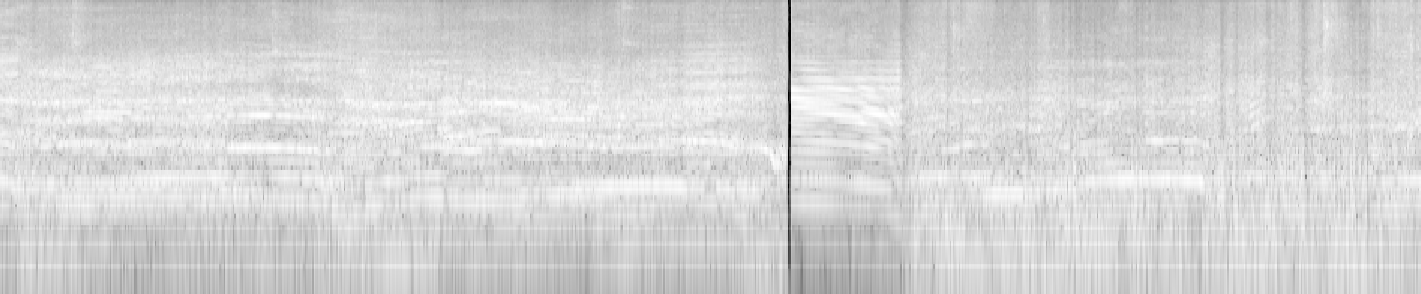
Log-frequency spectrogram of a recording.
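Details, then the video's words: Repeated overlapping cow moos fill the scene, broken by an abrupt cut near eight seconds where a sweeping, sliding bellow starts, then mooing resumes amid background noise. "cow mooing sound"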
